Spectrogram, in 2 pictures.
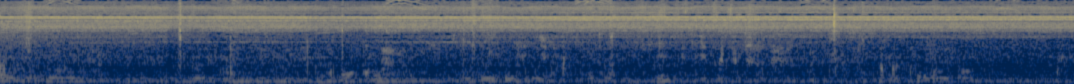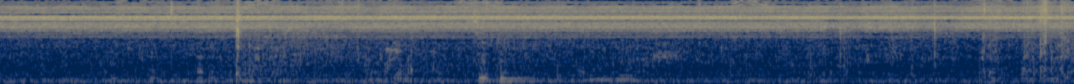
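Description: Steady, high-pitched drone of an insect chorus, with a few faint isolated clicks.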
